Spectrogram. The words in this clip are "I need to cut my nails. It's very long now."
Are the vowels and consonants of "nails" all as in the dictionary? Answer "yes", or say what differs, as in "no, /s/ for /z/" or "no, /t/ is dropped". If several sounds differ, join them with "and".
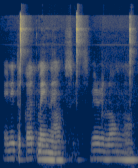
no, /s/ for /z/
